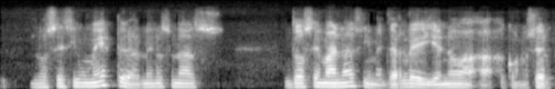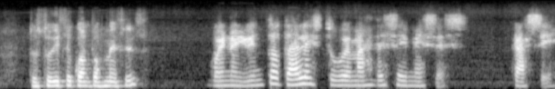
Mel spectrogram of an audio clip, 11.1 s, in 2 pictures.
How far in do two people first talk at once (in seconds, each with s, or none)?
none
